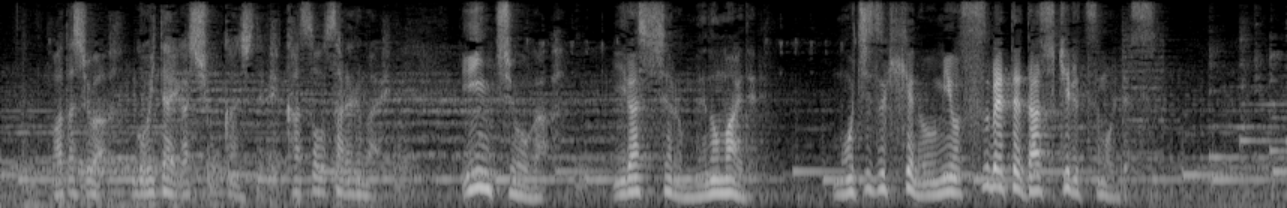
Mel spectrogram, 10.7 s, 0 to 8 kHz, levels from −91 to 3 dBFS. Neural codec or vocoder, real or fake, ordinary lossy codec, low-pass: none; real; none; none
